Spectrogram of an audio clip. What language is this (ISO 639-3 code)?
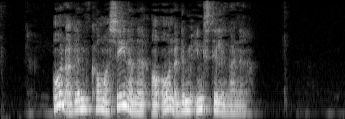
dan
